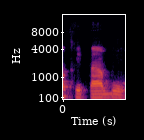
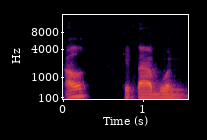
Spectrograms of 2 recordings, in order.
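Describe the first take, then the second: First: The word ends in a plain u vowel. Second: The word ends with an added n sound. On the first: The speaker calls it right. "dibacanya al-kitabu" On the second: The speaker calls it wrong. "bukan al-kitabun"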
